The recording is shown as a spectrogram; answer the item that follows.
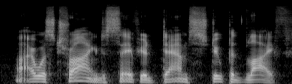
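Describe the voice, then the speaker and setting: In a gruff, put-on character voice, a man speaks at a fairly slow pace with a fairly low pitch and very wide pitch swings. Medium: read story. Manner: gruff, weary.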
